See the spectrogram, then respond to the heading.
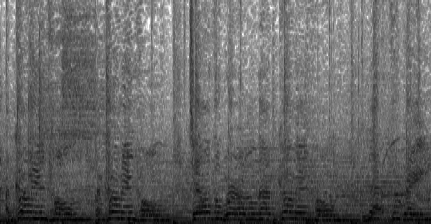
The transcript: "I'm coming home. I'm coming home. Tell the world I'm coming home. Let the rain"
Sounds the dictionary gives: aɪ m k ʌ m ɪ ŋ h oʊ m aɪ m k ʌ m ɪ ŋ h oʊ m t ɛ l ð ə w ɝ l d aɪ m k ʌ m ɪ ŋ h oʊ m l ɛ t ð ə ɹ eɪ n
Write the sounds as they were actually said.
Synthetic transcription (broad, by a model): aɪ m k ʌ m ɪ ŋ h oʊ m aɪ m k ʌ m ɪ ŋ h oʊ m t ɛ l ð ə w ɝ l d aɪ m k ʌ m ɪ ŋ h oʊ m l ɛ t ð ə ɹ eɪ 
